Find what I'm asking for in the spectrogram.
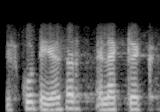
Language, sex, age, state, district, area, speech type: Hindi, male, 60+, Rajasthan, Karauli, rural, conversation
